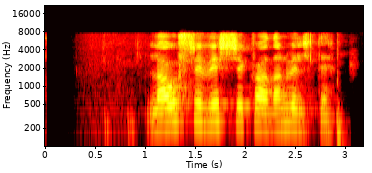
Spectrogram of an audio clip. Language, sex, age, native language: Icelandic, male, 10, Icelandic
